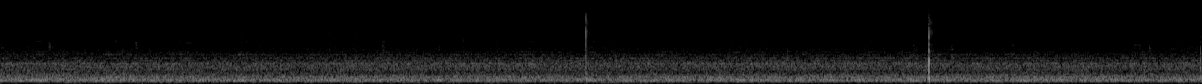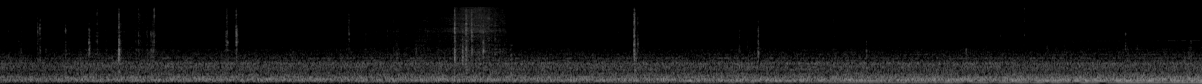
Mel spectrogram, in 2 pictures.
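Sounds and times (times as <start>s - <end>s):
diesel locomotive drone: 0.0s - 24.0s
short hiss: 16.2s - 17.1s.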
